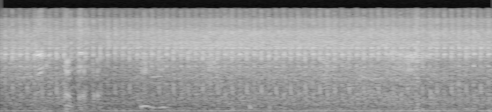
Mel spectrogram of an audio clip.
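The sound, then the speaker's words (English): Small objects on a bedroom dresser vibrate in a steady, buzzing rattle, with a low continuous hum and scattered faint clicks running through the whole stretch at an even, moderate loudness. “The stuff on the dresser vibrating.”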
